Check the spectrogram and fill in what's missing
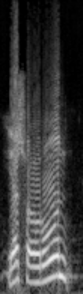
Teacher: فيها مد طبيعي وصلا ووقفا. يشعرون، الكلمة كلها مرققة ما عدا الراء مفخمة. يشعرون والشين نراعي فيها التفشي، التفشي والرخاوة، تمام.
